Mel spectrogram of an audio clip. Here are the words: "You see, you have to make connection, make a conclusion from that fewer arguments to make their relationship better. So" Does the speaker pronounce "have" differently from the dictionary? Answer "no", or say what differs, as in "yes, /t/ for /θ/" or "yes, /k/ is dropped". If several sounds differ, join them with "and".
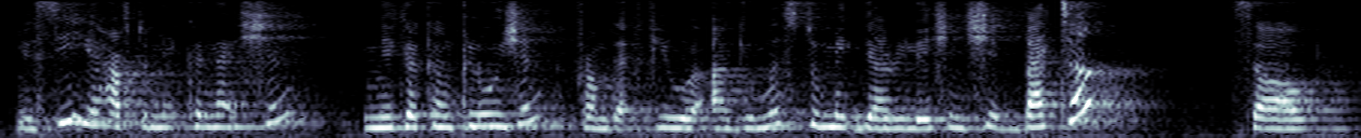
yes, /f/ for /v/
